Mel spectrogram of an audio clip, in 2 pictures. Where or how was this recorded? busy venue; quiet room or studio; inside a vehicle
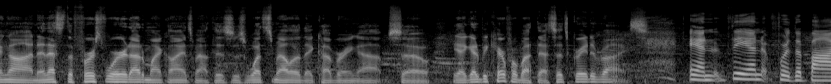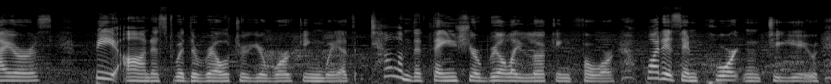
busy venue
